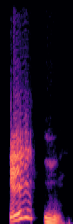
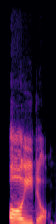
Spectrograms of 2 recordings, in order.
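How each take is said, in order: First: The vowel is said as separate 'eh' then 'oo'. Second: The vowel is said as one 'oy' sound. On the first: The speaker calls it right. "para que sean E U" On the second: The speaker calls it wrong. "y no oiro"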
